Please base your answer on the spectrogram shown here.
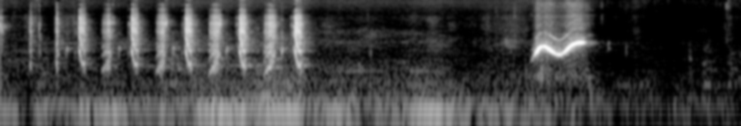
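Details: Talking pet Indian ringneck parakeet, said to speak Urdu and Hindi: a fast run of about ten sharp clicking taps, a pause, then one loud, wavering whistle that dips and rises, with faint room hum.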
